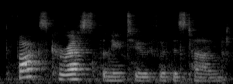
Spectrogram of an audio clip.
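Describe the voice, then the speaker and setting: A woman narrating a children's story as a reader, in an expressive storytelling style. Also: on the low side, normal speed. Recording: echoey room, faint background noise.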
